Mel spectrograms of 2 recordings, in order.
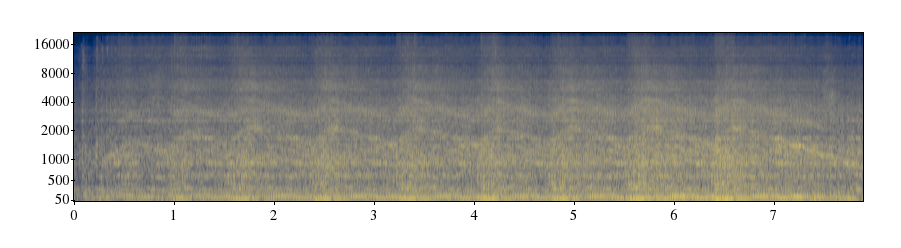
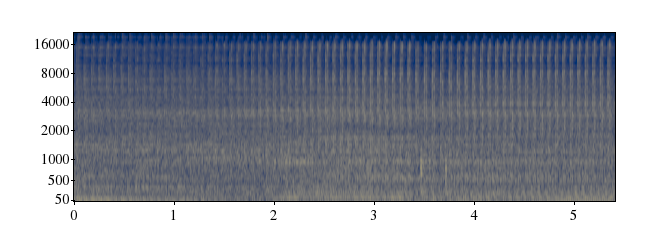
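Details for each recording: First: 2008 Honda CG 125 single-cylinder engine running and revving smoothly, no knocking or ticking, after worn pushrod and valve tips were found for a strange engine noise; oil was checked rising to the head. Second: 2008 Honda CG 125 idling: sharp, even top-end ticking about three a second; mechanic checks for oil rising and suspects wear in rocker arms, pushrods or camshaft, and finds the top end very wet with oil.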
